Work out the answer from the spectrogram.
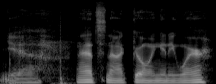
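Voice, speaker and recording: A man playing an excitable, sardonic twenty-eight-year-old male gamer in an audio drama. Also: low-pitched, unhurried, clean tone, no room sound, clean studio sound. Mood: muttering, impatient.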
